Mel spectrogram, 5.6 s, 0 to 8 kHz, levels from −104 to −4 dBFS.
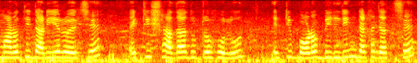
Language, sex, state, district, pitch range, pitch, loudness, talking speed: Bengali, female, West Bengal, North 24 Parganas, 260-280 Hz, 270 Hz, -16 LUFS, 130 wpm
